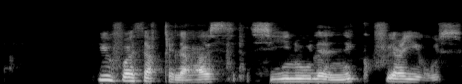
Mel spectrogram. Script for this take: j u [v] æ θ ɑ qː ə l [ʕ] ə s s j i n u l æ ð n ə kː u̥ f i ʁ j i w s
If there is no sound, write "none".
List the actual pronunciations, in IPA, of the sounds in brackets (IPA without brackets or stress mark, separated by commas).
f, ʕ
